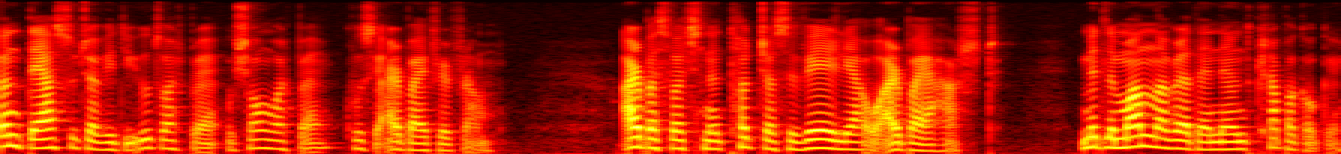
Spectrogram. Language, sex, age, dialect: Faroese, female, 15-35, Suðurstreymoy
